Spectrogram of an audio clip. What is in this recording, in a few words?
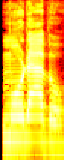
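purple, Spanish, female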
